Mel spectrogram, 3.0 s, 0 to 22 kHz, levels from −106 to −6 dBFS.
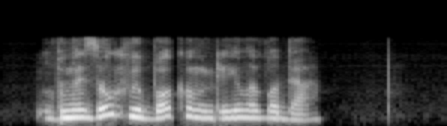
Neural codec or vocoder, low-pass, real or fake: codec, 24 kHz, 1.5 kbps, HILCodec; 7.2 kHz; fake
